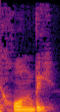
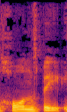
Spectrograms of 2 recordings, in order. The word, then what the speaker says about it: Hornsby: I always get his surname wrong. I always say Hornby. Russell Hornsby, he's from Grimm.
